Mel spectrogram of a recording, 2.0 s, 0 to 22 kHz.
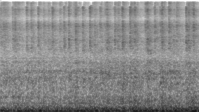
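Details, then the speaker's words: Small-block 350 V8 in a truck, running on Tuned Port Injection with a stock '86 Corvette computer and an oversized cam, fueled from a 5-gallon jug via a high-pressure pump and filter. Deep, even idle with a steady beat and no ticking or stumbling: runs really good. "listen to that oh my God he's running really good"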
